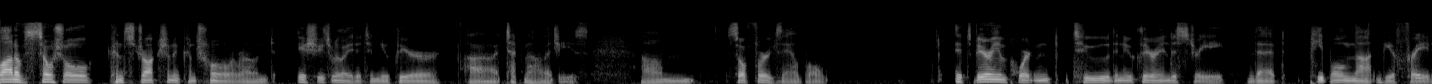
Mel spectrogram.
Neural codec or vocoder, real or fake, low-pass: codec, 16 kHz, 2 kbps, X-Codec, HuBERT features, trained on general audio; fake; 7.2 kHz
